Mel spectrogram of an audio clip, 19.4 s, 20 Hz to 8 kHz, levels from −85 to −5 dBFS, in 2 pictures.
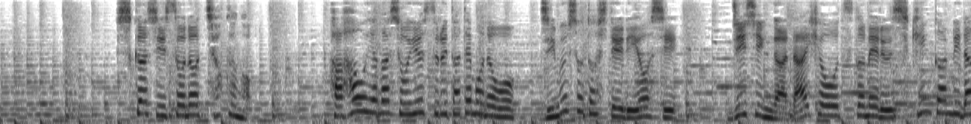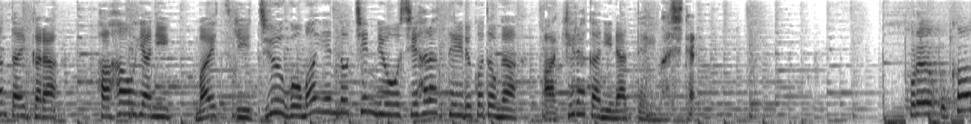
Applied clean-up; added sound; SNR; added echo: none; none; none; none.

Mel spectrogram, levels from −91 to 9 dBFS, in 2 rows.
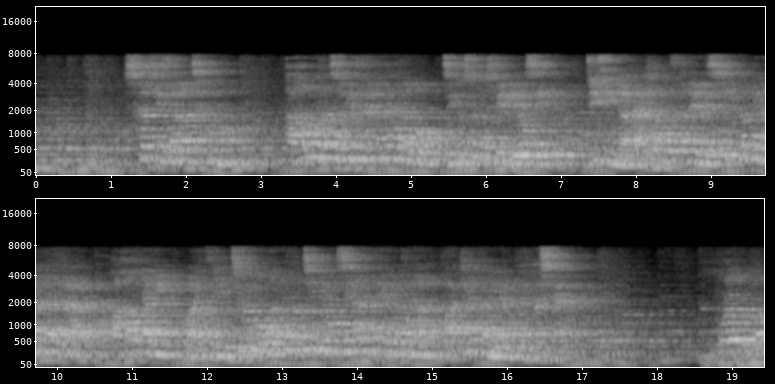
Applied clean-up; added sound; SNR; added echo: none; none; none; reverberation time 2.2 s.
